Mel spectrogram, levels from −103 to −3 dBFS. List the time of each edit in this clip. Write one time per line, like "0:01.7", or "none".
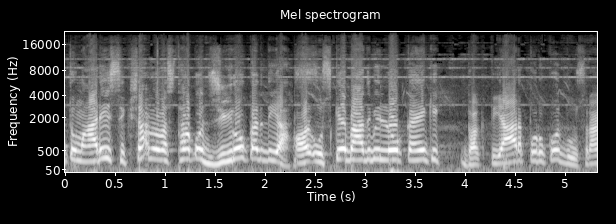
0:02.3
